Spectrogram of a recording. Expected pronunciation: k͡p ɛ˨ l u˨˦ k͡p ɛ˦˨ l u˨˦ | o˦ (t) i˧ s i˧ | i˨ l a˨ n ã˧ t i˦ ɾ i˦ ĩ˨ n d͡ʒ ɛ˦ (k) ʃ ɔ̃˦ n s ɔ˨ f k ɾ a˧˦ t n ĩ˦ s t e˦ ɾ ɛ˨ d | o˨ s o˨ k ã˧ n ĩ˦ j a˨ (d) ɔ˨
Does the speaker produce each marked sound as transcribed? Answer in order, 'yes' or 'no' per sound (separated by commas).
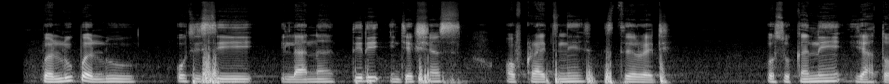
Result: yes, yes, no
